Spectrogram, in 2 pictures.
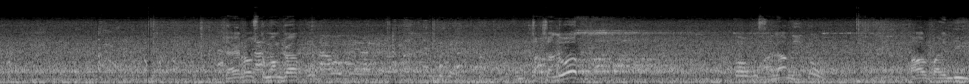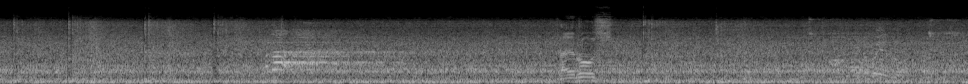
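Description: Children shout and call out to each other in a large echoing hall.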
